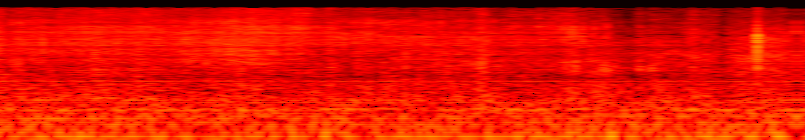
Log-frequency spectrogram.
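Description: Faint steady hiss of small candy sprinkles trickling out of a paper coffee filter onto parchment paper, with the filter's paper rustling. A single light tick near the end.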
